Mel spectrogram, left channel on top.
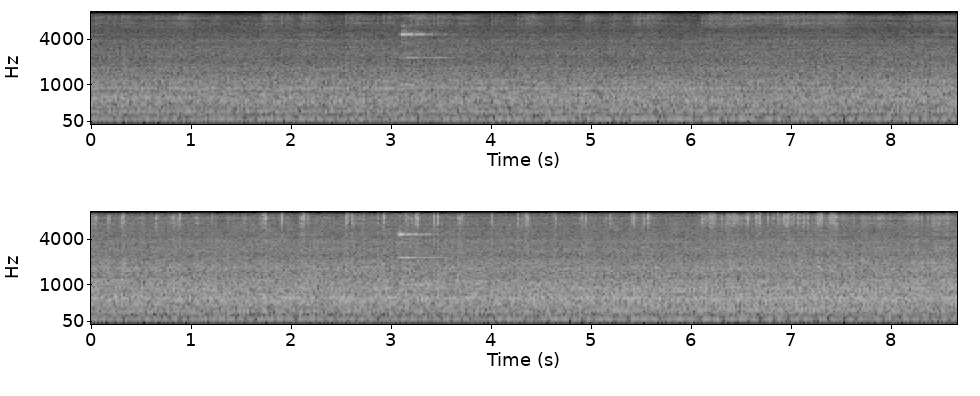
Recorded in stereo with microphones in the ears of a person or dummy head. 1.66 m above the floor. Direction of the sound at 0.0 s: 65° right (ahead or behind).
